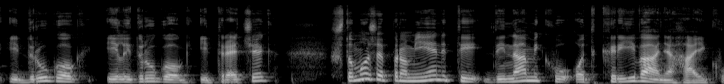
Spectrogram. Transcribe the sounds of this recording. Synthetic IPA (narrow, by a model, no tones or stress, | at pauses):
id̪ɾuɡo̞ːɡilid̪ɾuɡo̞ːɡit̪ɾe̞t͡ɕe̞ɡ | ʃt̪o̞mo̞ʒe̞pɾo̞mjeːnit̪id̪inamikʰuʔot̪kʰɾiːʋaːɲahajkʰu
